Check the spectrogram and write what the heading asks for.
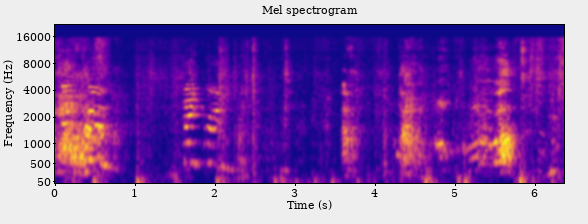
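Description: Raised voices shouting and exclaiming during a scuffle, with scattered thuds of bodies and feet on the floor.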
